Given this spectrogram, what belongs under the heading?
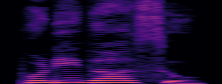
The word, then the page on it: ಪುಡಿಗಾಸು: puḍigāsu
